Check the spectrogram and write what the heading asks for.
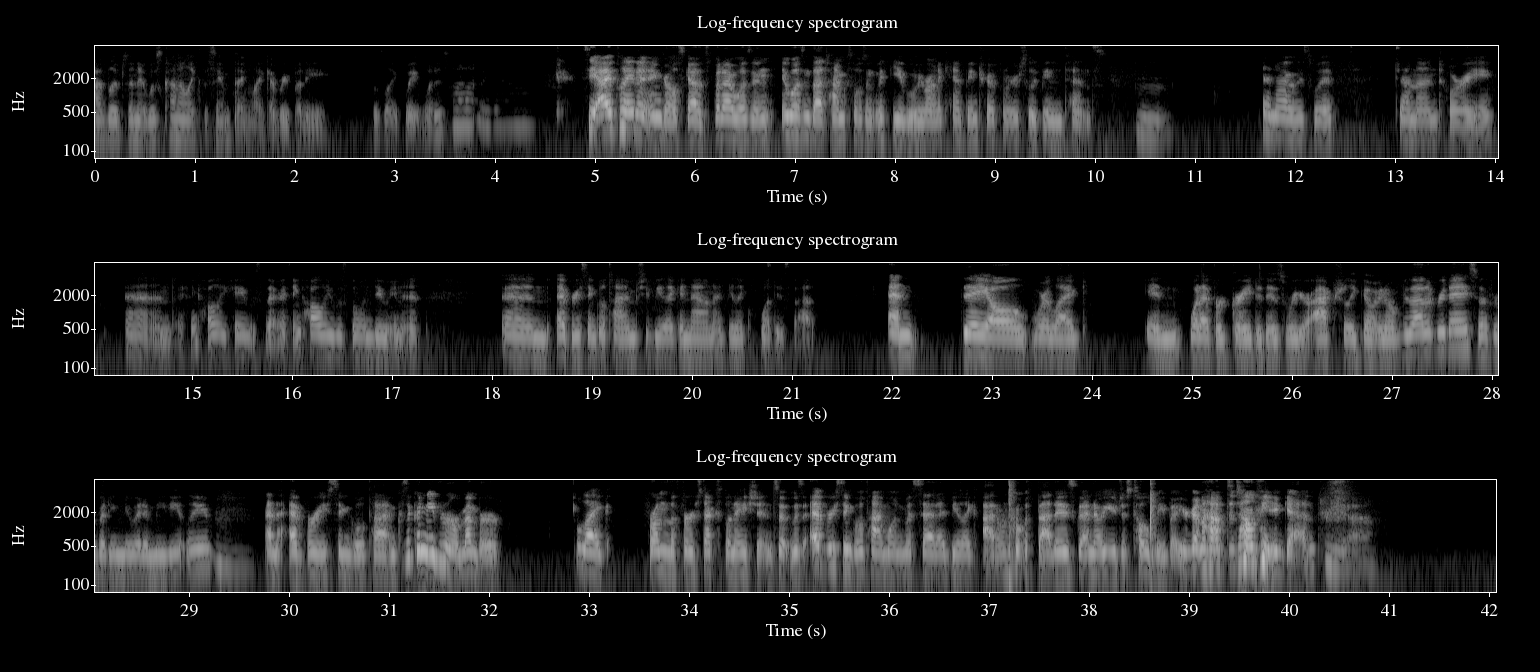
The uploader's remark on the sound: Apologies for audio quality and subsequently poor editing.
